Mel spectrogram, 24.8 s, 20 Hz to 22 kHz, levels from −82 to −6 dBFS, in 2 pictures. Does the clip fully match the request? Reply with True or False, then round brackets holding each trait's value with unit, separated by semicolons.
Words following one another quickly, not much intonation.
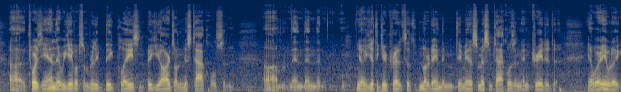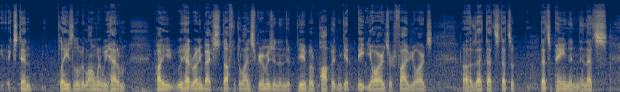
True (230 wpm; 2.0 semitones)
